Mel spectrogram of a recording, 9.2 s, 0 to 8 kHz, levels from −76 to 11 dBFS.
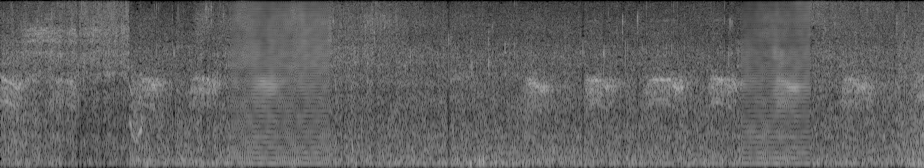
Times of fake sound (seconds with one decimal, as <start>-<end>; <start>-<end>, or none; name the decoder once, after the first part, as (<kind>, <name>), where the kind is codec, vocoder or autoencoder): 2.3-3.3 (vocoder, Vocos); 7.4-8.1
